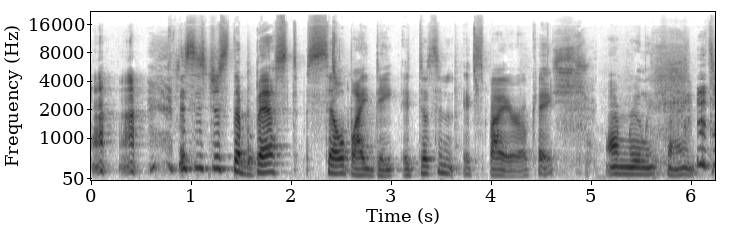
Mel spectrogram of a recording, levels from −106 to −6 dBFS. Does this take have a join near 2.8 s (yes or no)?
no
